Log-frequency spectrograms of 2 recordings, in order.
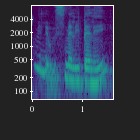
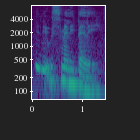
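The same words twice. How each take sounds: First: High, sing-song pet talk; baby talk. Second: Said in the usual way. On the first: Acted. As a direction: coo at the pet. Cooing at pet, repeated.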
